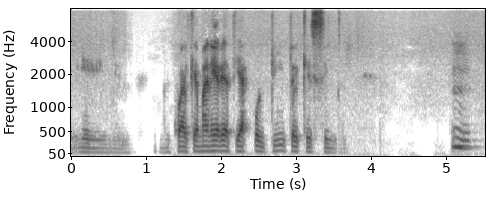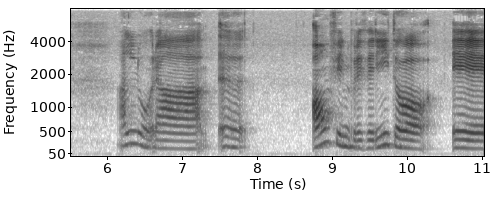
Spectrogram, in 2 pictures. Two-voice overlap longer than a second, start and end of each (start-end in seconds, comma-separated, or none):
none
